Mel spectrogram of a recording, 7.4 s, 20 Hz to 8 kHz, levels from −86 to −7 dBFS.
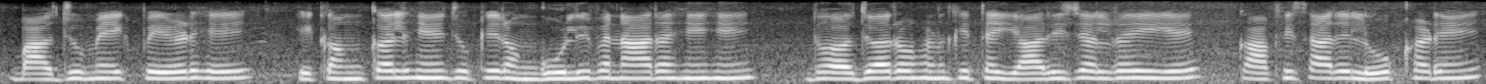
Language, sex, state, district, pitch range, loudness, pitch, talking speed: Hindi, female, Bihar, Saran, 225-245 Hz, -14 LUFS, 240 Hz, 210 wpm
